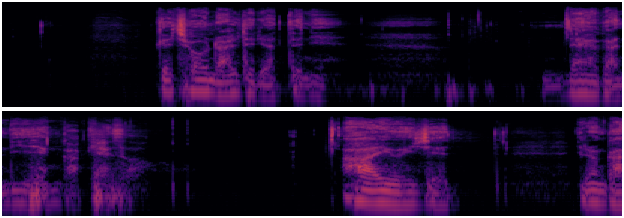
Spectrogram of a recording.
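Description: A middle-aged man speaks with animation through a microphone, in bursts with pauses.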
